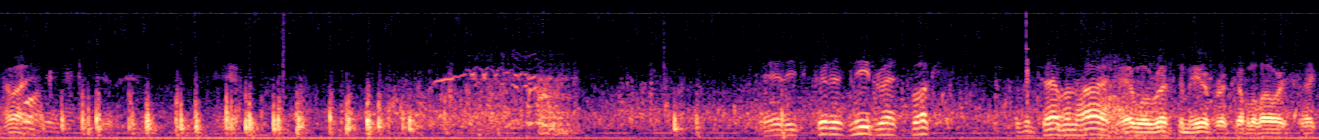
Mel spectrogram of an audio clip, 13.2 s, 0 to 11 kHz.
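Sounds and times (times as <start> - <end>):
speech: 0.0 - 1.5, 8.2 - 9.5, 10.2 - 13.1
white horse's hooves clopping as it is led to a spring: 0.4 - 5.8, 6.5 - 7.2
white horse neighing: 4.0 - 5.8.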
